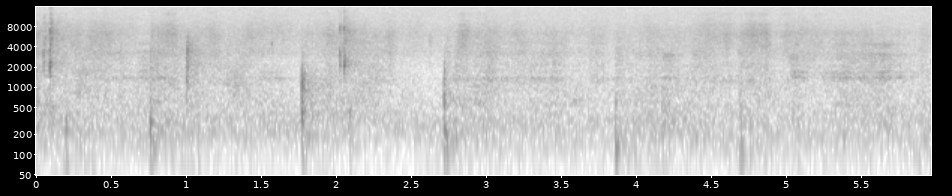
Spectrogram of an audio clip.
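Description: Sharp, irregular clicks and soft thuds, about one a second, in a quiet echoing room while someone walks: clicking from the knee joint.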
